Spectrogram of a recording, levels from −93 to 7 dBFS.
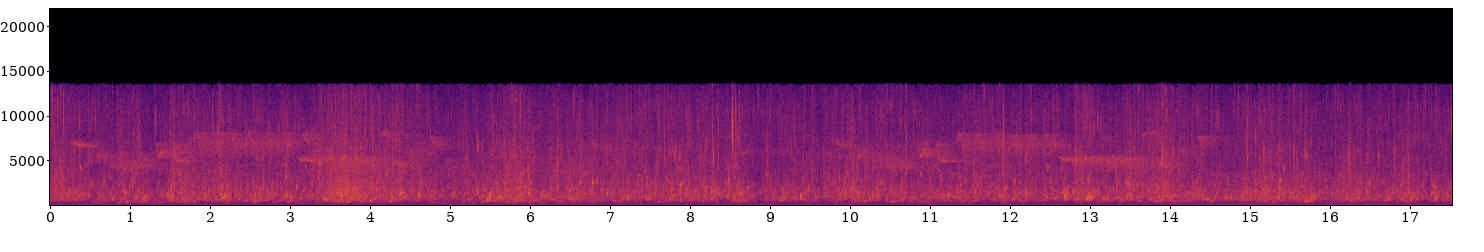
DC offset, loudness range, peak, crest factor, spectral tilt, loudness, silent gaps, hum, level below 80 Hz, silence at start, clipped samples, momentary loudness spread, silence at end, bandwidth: under 0.1%; 2 LU; -4 dBFS; 28 dB; 0.5 dB/octave; -31 LUFS; none; none; -62 dBFS; 0 s; under 0.1%; 4 LU; 0 s; 14 kHz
